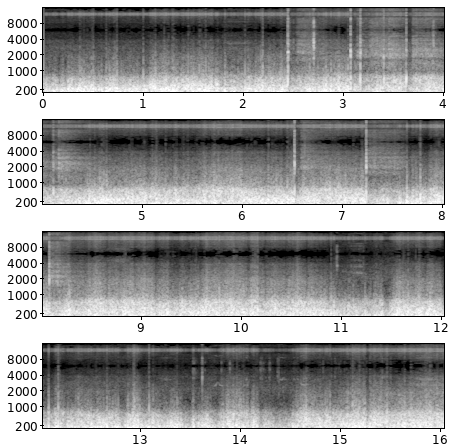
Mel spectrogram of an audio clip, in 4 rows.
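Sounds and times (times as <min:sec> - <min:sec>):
wind buffeting microphone: 0:00.0 - 0:16.0
short sharp cracks: 0:02.4 - 0:04.5, 0:06.5 - 0:08.7.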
